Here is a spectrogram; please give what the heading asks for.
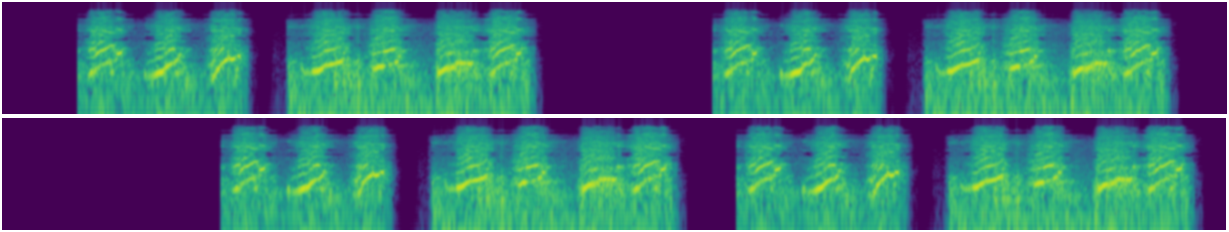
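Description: A dolphin gives rapid buzzing pulse trains mixed with short rising squeaky whistles, in bursts.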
